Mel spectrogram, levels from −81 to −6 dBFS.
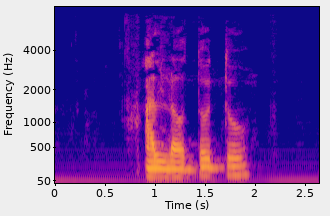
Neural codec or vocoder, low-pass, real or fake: none; 7.2 kHz; real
